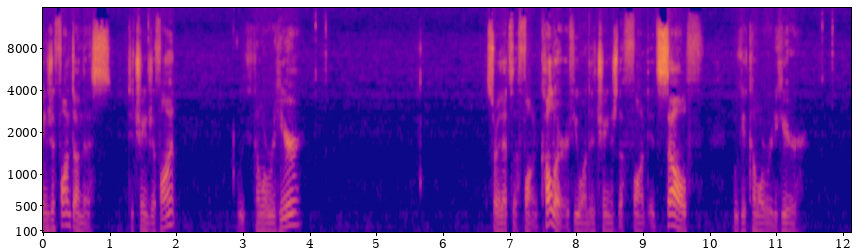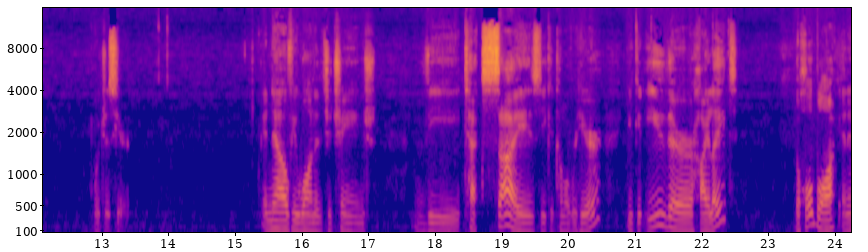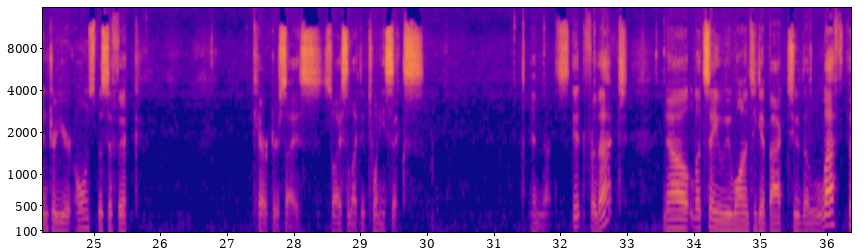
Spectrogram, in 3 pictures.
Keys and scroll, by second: 24.3 KP_2, 25.7 KP_6, 26.7 KP_Enter, 33.1 Return, 33.4 Return.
